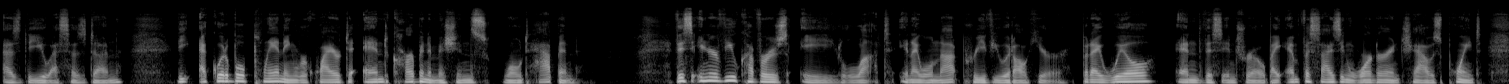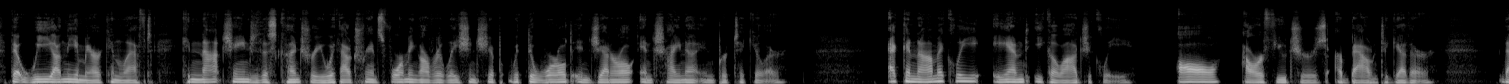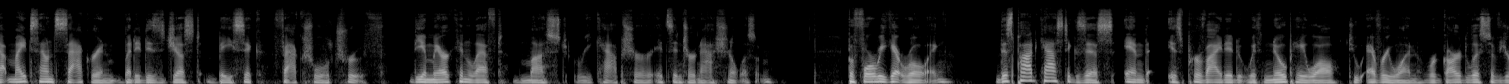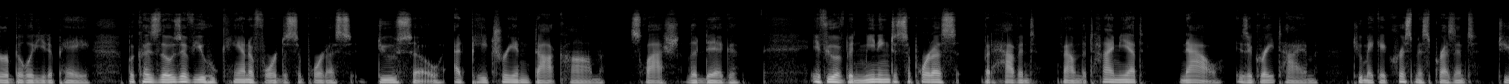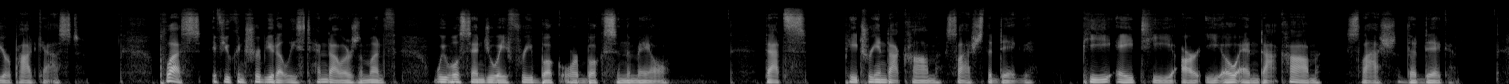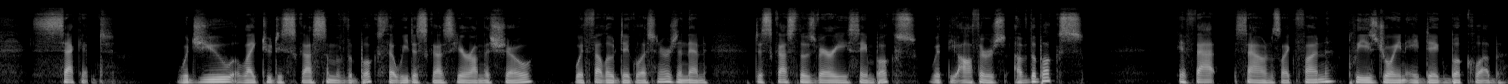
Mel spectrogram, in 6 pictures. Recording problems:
none

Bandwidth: 14.5 kHz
